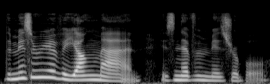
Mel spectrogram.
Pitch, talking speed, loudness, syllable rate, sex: 215 Hz, 200 wpm, -17 LUFS, 6.2 syllables/s, female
